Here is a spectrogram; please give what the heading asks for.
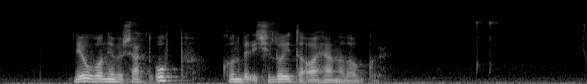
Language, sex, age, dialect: Faroese, male, 36-60, Suðurstreymoy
